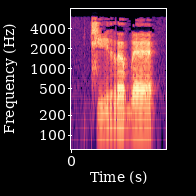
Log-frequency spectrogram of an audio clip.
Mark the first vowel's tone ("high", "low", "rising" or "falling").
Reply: rising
